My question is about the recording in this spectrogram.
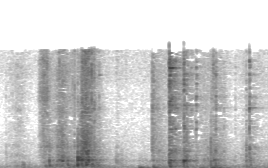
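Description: Handling of a fabric manicure case holding metal tools: a few short rustles and light clicks as a metal nail file is taken out, the loudest about half a second in.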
